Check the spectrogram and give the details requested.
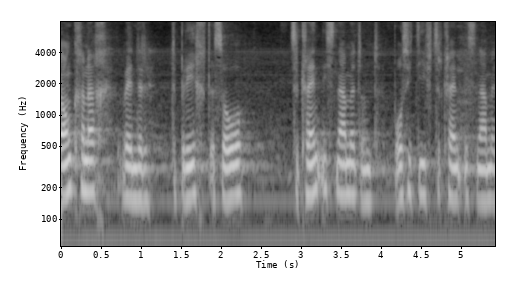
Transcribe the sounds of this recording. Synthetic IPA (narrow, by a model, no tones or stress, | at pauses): d̥ɑŋkʰχənœχʋɛnəɾ | d̥əprɪχtəsoː | t͡sɛɾkʰɛntnɪsnæmətʊntpʰɔsitiːft͡sɛɾkʰɛntnɪsnæmət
